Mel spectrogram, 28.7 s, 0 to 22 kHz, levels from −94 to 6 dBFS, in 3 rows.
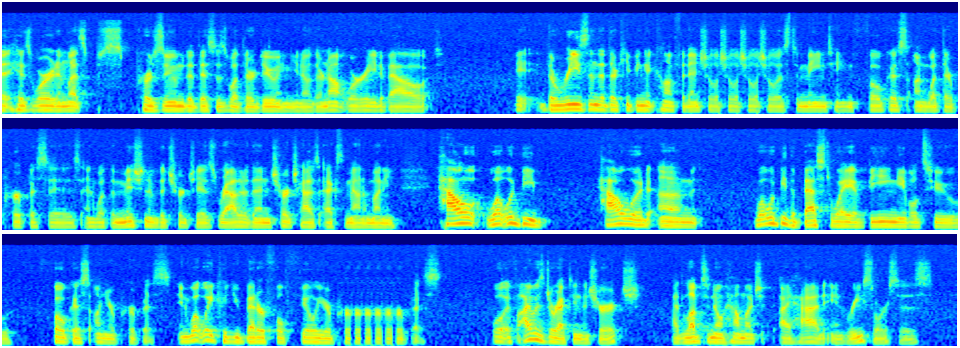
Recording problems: hiss; faint; throughout; 25 dB below the speech
abrupt cut into speech; at the start
audio stuttering; at 7 s and at 23 s

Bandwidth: 15 kHz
